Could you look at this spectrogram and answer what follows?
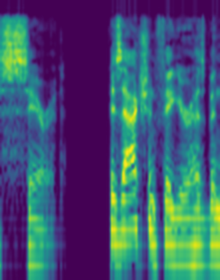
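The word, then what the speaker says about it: Saurod: in the movie and his name is pronounced by evil Lynn as sered his action figure has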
